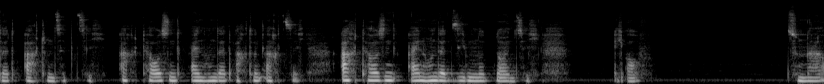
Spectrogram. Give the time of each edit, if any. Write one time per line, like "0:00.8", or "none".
0:01.1
0:06.3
